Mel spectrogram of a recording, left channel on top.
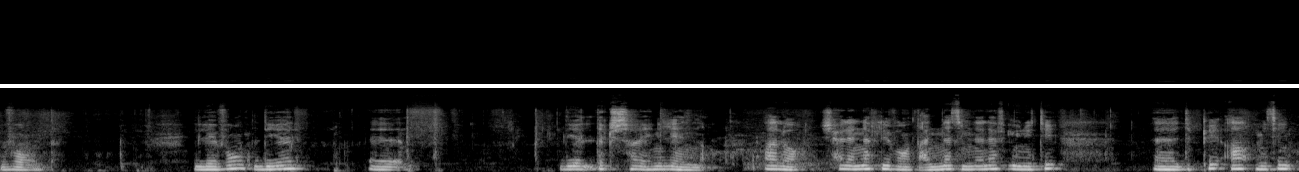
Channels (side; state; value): left; silent; 58 dB below the other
